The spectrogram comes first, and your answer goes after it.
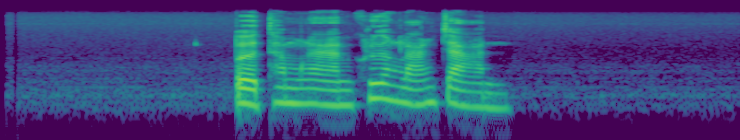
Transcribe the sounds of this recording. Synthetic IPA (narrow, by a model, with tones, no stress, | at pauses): pɤː˨˩t̪ʰːa˧mŋaː˧nkʰɾɯ˥˩əŋlaː˦˥ŋt͡ɕaː˧n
